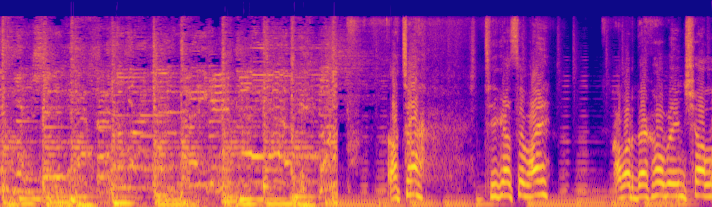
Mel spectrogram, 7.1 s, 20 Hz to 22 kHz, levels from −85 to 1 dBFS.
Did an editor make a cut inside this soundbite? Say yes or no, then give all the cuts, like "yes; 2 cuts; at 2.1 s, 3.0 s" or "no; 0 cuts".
no; 0 cuts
